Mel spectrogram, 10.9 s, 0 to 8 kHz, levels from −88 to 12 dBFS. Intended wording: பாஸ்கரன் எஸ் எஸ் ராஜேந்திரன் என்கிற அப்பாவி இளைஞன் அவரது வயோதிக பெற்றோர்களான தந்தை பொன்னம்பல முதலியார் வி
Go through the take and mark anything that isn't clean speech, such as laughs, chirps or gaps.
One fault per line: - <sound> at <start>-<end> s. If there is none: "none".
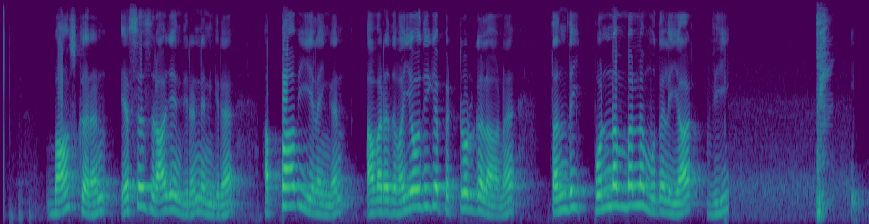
- thud at 10.2-10.4 s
